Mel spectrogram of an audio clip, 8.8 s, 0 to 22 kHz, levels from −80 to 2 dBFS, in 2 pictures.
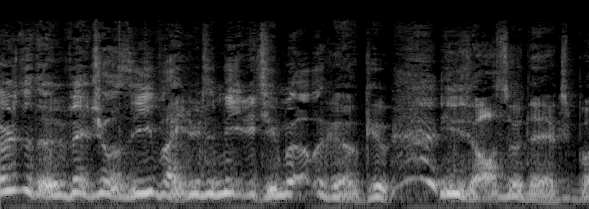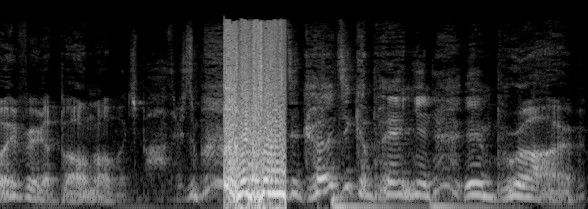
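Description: There's one problem in this audio, and it's hard to miss: from 6.10 to 6.56 s the sound turns into a blast of very loud, harsh, almost square-wave signal sitting at a nearly fixed, high level, with the quiet background brought right up to the same level as everything else. That's the float read as integer fault, likely caused by 32-bit float samples being read as 32-bit integers, so the sign and exponent bits end up setting the level instead of the actual waveform.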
